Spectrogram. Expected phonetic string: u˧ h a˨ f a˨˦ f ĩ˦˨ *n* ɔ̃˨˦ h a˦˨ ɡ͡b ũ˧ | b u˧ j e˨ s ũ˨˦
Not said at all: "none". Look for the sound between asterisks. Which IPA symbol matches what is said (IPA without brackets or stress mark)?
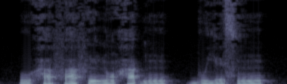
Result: n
